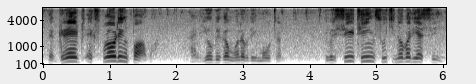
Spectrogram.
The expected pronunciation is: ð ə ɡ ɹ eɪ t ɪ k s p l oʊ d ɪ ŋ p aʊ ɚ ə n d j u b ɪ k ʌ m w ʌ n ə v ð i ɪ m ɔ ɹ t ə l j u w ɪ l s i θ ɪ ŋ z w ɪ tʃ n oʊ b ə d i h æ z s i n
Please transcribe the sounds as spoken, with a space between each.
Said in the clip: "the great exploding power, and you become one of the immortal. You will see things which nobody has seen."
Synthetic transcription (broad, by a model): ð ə ɡ ɹ eɪ t ɪ k s p l oʊ d ɪ ŋ p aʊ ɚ ə n d j u b ɪ k ʌ m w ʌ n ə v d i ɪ m ɔ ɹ t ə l j u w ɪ l s i t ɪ ŋ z w ɪ tʃ n oʊ b ə d i h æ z s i n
